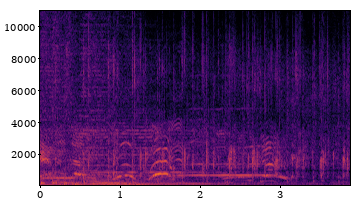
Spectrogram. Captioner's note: cheering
